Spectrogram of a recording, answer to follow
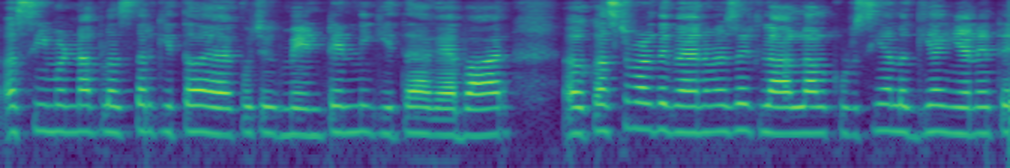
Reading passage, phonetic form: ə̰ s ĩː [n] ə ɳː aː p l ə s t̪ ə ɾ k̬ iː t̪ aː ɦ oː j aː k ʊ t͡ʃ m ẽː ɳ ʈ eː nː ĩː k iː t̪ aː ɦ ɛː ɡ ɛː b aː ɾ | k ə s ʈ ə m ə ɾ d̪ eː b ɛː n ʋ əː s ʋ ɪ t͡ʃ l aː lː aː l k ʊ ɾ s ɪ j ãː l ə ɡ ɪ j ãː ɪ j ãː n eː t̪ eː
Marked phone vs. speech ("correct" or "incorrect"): incorrect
